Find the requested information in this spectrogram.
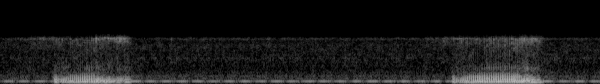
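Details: Nara, a French Bulldog, snoring in sleep: two loud, rattling snores about four seconds apart with a steady low background hum.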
